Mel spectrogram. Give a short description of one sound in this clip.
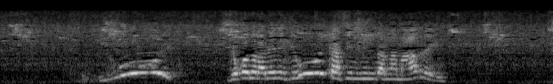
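A woman speaks nearby in a lively, sing-song voice.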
